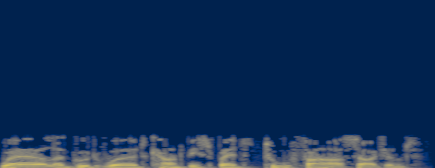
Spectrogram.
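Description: A coolly composed aristocratic ruler, as a male narrator plays him, formal and understated. He is measured and subtly ironic, with pitch that lilts widely, on a dry, phone-like audiobook recording. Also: sing-song, husky, no echo. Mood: smooth, ironic.

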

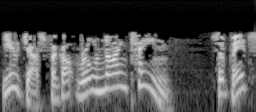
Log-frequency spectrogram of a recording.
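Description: A man's voice: high-pitched, wildly swooping pitch, moderate pace, slightly rough, phone-quality sound, voice pushed up, full character voice. A man voicing a sly, cheerful old monk and martial-arts master who talks in a cheeky, colloquial, teasing way, in an audiobook. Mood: smug, cheerful.

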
